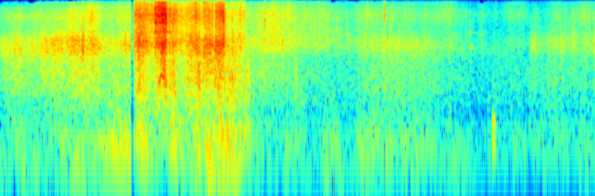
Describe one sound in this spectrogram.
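Wind rushes loudly past during a fall.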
